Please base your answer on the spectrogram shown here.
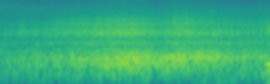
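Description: Ocean surf rolling onto the Cornwall coast, a loud steady roar of breaking waves with broad hiss that swells slightly mid-way and holds without pause.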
